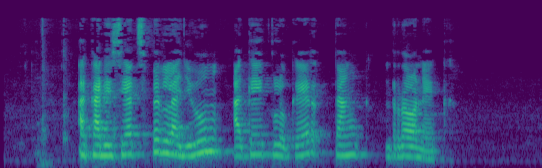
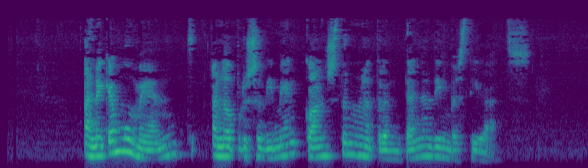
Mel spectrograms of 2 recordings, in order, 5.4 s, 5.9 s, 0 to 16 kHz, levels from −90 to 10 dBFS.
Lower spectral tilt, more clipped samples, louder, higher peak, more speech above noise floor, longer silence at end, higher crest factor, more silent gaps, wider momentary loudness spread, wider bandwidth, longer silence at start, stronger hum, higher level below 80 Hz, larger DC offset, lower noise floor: about the same, -3.5 dB/octave vs -4 dB/octave; neither; first, -22 LUFS vs -30 LUFS; first, 0 dBFS vs -12 dBFS; first, 45 dB vs 38 dB; first, 1.05 s vs 0.6 s; first, 24 dB vs 18 dB; neither; about the same, 15 LU vs 15 LU; about the same, 11.5 kHz vs 11.5 kHz; second, 0.4 s vs 0.85 s; neither; first, -66 dBFS vs -80 dBFS; neither; about the same, -68 dBFS vs -68 dBFS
